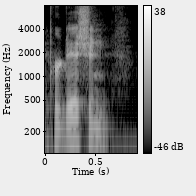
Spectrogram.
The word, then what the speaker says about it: Perdition: I don't know why I keep saying partition, and I'm like, partition? – Right, awesome. You're like, why did I say that?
